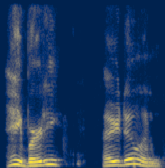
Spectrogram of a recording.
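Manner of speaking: high lazy stoner drawl; lightly voiced stoner greeting a bird; Chong stoner voice. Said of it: "Chong goes up to the cage to the bird and says".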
